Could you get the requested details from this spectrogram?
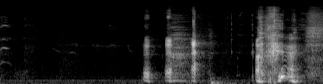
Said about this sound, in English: Snorts and clears his throat, said Debbie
